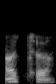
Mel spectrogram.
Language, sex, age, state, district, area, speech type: Bengali, male, 45-60, West Bengal, Purba Medinipur, rural, conversation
